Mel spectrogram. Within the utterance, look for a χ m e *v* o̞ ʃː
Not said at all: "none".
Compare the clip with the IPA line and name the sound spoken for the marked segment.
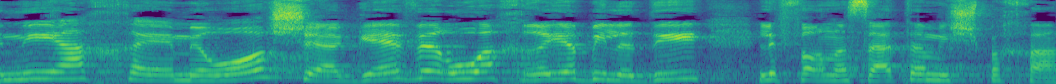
ʁ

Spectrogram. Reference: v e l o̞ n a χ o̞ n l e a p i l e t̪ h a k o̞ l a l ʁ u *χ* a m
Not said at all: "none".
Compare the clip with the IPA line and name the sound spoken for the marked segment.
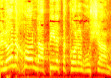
ʃ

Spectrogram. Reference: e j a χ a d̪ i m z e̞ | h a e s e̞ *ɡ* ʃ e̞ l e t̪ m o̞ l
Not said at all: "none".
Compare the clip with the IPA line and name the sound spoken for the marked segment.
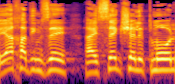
ɡ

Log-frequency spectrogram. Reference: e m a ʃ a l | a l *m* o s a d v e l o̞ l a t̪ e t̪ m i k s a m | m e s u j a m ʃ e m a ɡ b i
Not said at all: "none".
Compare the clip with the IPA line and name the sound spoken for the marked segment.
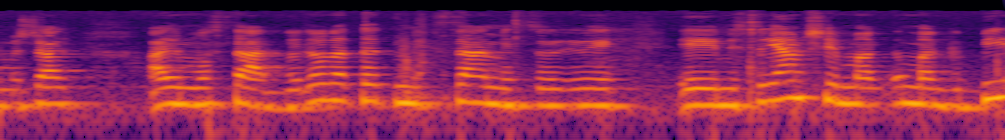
m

